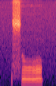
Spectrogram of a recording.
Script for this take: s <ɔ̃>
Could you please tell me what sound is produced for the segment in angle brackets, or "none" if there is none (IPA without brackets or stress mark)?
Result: ɔ̃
